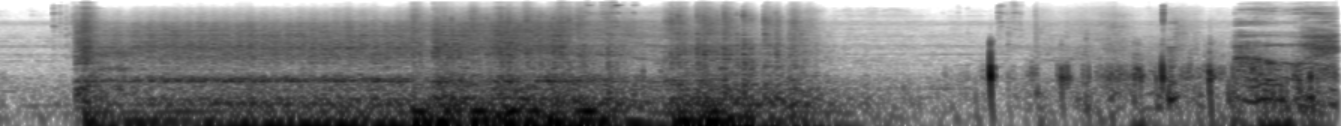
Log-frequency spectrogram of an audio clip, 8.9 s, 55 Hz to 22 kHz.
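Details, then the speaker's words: 1974 Camaro, built 350 V8 with mild cam, not started for a long time and easy to flood, first start: cranks, catches, runs unevenly with lumpy stumbling beats before dying; oil pressure about 50. Rough hard start after storage. "it's been quite some time since it's been started"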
